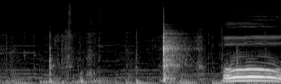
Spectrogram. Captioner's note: bright instrumental music; knife zips; knife knocks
